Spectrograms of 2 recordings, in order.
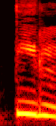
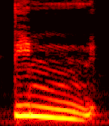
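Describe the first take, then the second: First: The syllable ends with an l sound. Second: The syllable ends with a nasal n sound. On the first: The speaker calls it wrong. "bukan til" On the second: The speaker calls it right. "tapi tin"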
